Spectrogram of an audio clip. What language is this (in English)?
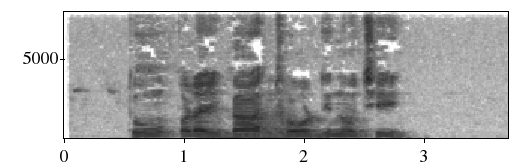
Goaria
